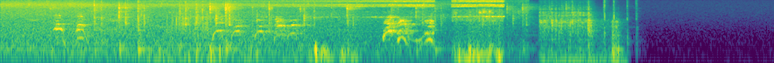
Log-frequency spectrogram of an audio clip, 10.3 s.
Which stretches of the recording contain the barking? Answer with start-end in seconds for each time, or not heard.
0.5-6.8.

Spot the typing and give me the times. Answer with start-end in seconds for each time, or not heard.
0.7-8.5.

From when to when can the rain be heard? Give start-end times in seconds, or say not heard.
0.0-7.1.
